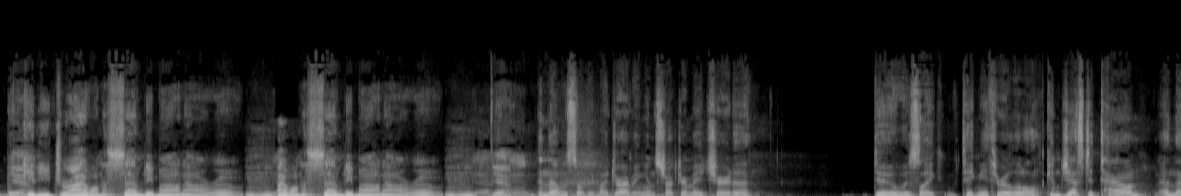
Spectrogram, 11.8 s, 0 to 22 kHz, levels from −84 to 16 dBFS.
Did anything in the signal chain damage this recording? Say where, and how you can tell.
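Yes. A stream segment repeated at playback: from 2.74 s to 4.74 s, about 2.0 s of the speech plays again after a small blip at the jump back. The waveform shows an abrupt discontinuity there, and the spectrogram pattern visibly duplicates as the player queued that segment twice.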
